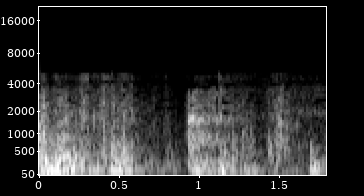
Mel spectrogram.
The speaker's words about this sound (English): Now put your shoulder to this door. Now.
